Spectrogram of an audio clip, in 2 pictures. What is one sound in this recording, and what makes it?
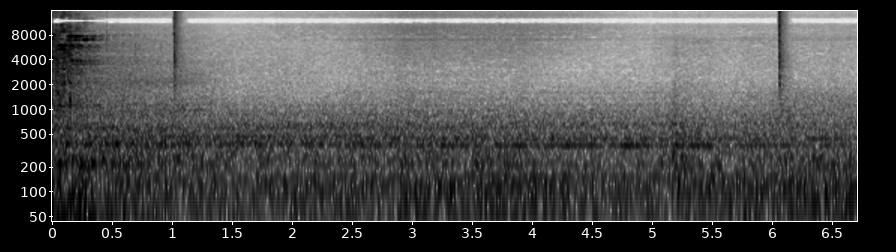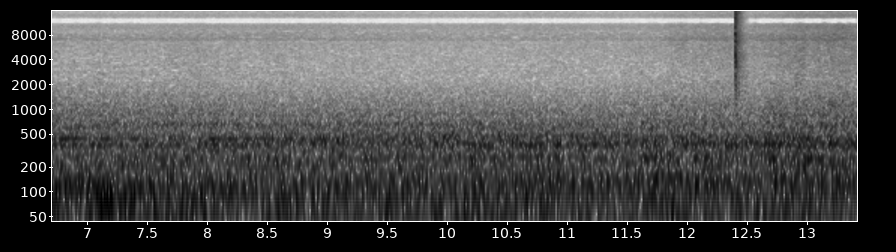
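A short soft click sounds a few times.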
